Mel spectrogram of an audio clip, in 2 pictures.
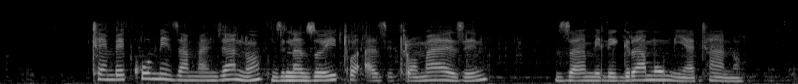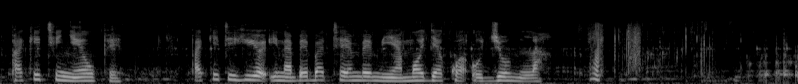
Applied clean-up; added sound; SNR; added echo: neural separator model SepFormer DNS4.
